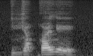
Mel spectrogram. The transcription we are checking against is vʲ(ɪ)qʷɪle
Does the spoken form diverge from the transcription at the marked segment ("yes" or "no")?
yes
